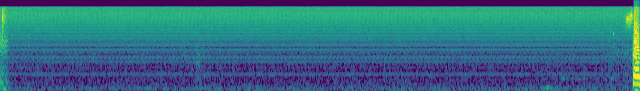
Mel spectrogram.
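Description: Faint steady electrical hum with a set of thin, high, unchanging tones.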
